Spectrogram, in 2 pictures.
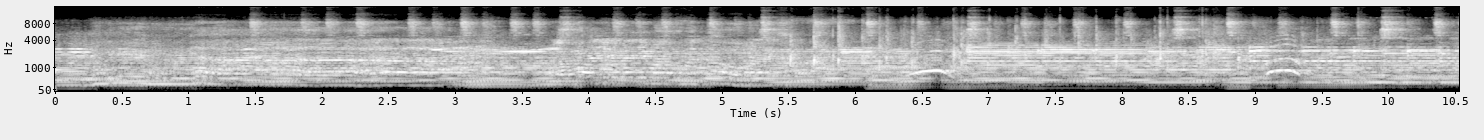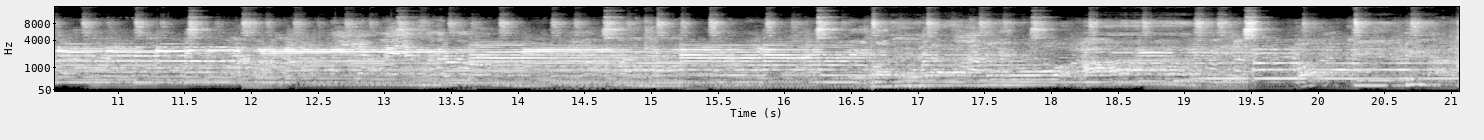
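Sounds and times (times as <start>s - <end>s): person singing: 0.0s - 21.0s
strummed acoustic guitars: 0.0s - 21.0s
steady percussion beat: 3.0s - 21.0s.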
